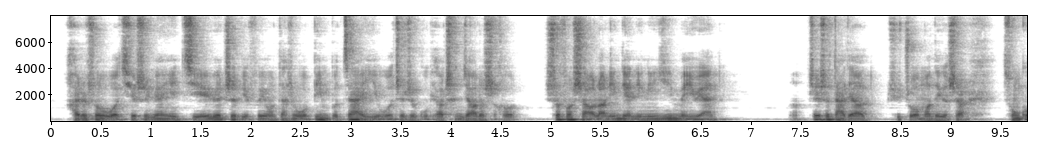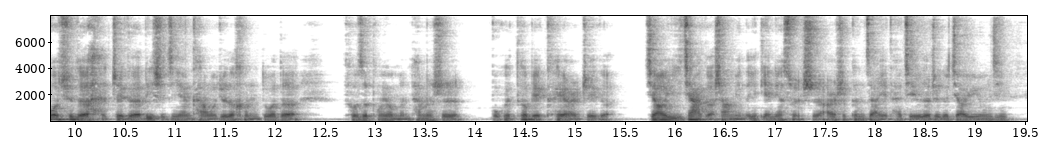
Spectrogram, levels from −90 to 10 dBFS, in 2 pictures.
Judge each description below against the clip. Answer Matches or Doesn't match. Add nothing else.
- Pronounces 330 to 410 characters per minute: Matches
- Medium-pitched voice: Doesn't match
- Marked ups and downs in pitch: Matches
